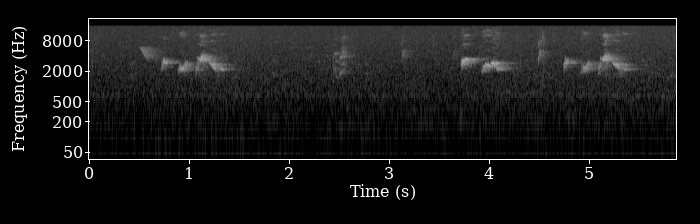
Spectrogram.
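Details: A decoy red-whiskered bulbul sings to attract wild birds for trapping in a pomelo garden on 25 October 2017: two clear, fluty warbled phrases of tumbling notes, separated by a pause with a few faint chirps.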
